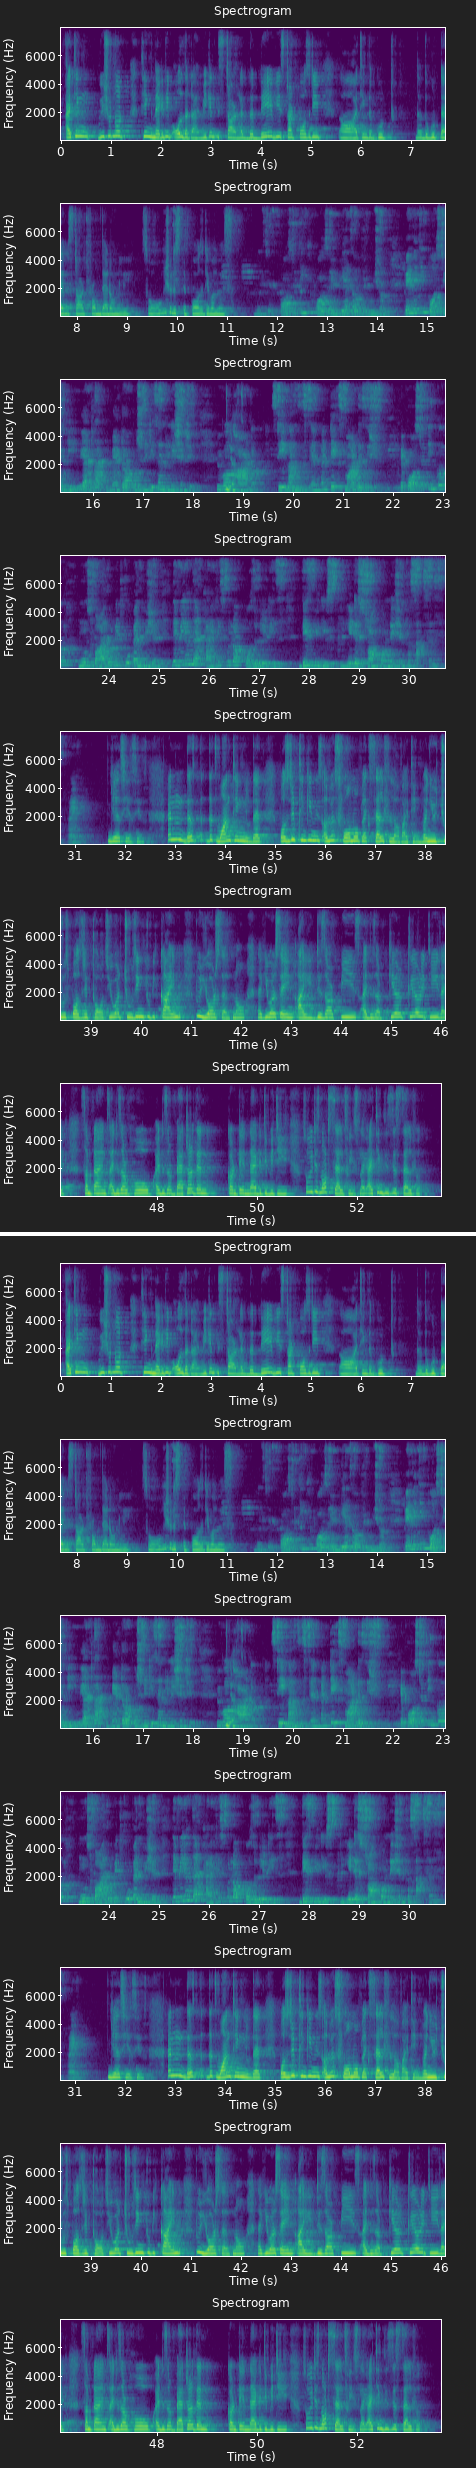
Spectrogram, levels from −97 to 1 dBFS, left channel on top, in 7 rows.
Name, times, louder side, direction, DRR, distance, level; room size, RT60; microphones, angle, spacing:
voice 1, 0.1-5.2 5.6-6.5 7.1-9.1 9.4-11.1 18.6-18.9 31.7-49.0 49.4-53.3, equal, 5° right, 10 dB, 0.6 m, -23 dB
voice 2, 9.7-10.0 11.5-19.4 19.7-21.8 22.1-27.5 27.8-30.6 30.8-31.1 45.4-45.5 46.2-46.3, right 2 dB, 50° right, 1 dB, 6.0 m, -40 dB
29.0 x 11.5 x 8.9 m, 1.0 s
head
